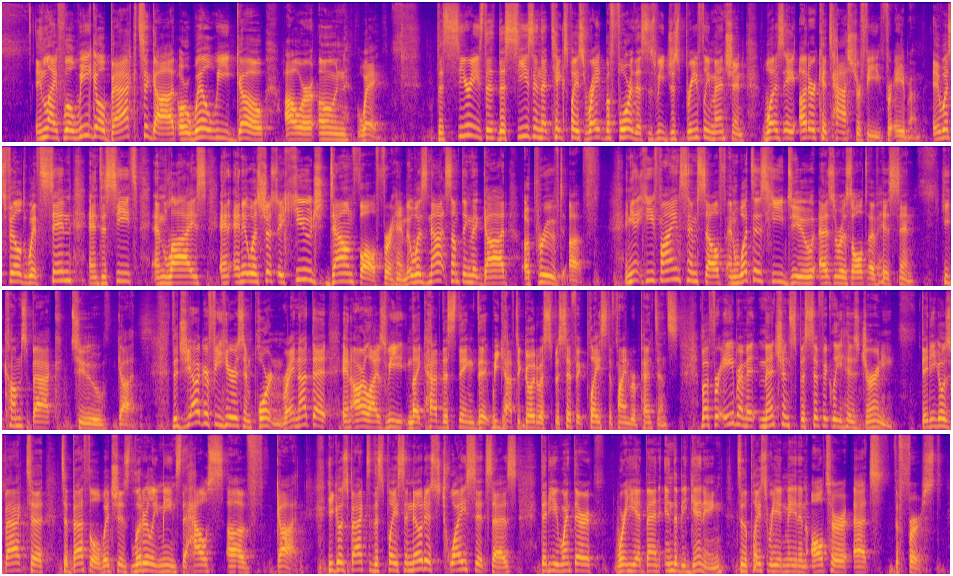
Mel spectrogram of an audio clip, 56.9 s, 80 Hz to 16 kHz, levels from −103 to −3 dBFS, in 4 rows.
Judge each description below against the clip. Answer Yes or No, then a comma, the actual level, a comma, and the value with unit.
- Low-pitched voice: No, medium, 175 Hz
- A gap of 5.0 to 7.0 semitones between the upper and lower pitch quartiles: No, average, 4.2 semitones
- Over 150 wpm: Yes, average, 180 wpm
